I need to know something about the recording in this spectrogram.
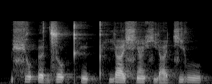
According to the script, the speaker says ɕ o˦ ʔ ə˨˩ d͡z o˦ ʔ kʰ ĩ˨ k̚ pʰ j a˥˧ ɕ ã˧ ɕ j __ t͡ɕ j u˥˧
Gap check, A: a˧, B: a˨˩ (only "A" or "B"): B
